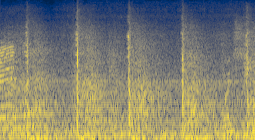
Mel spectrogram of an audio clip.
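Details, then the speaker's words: Band saw blade on the anvil in the file room, blade hitting flat with sharp slapping thuds about every half second; tension still a bit high but not dangerously, back slightly moved, front possibly still sticking. "I golly it's been a lot you hear how it hits flat on that"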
